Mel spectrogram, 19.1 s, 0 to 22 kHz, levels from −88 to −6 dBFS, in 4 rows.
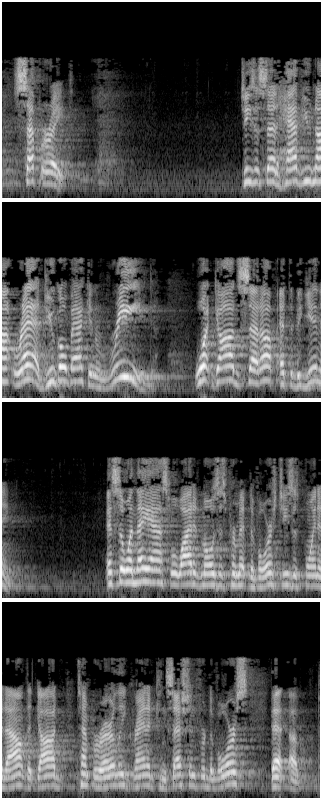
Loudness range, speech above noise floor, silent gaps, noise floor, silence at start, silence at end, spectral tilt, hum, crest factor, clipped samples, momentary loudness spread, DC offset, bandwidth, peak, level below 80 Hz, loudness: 6 LU; 40 dB; none; -60 dBFS; 0 s; 0 s; -1.5 dB/octave; none; 20 dB; under 0.1%; 10 LU; under 0.1%; 8 kHz; 0 dBFS; -66 dBFS; -19 LUFS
